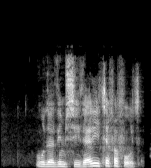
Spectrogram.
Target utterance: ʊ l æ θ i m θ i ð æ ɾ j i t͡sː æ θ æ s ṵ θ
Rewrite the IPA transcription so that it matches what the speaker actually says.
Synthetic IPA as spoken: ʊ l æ ð i m s i ð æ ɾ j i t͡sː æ f æ f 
